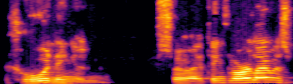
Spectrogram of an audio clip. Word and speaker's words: Groningen: Actually, it was a really good pronunciation. It's Groningen. So I think Lorelai was pretty close. Groningen.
